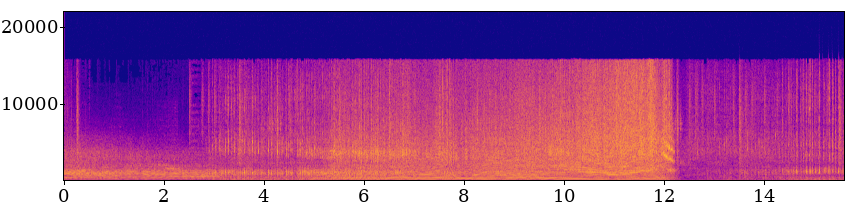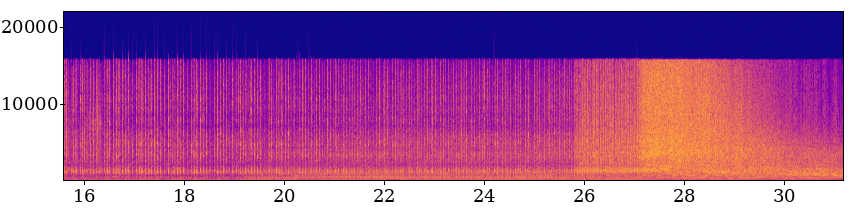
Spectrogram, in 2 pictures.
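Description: Drag race cars' engines at full throttle on passes down the strip, with music mixed in. The sound drops out abruptly about twelve seconds in, builds back with a rising engine note, and the loudest stretch comes near the end.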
